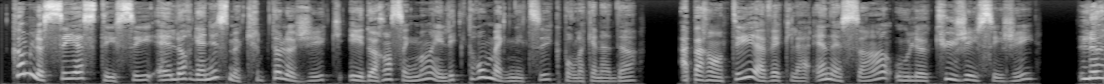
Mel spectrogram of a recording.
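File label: French Canadian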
